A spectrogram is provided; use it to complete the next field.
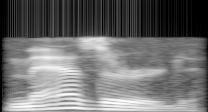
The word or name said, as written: mazard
